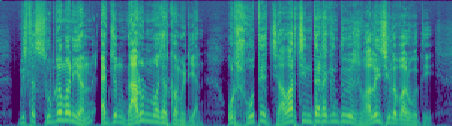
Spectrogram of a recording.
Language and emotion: Bengali, happy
